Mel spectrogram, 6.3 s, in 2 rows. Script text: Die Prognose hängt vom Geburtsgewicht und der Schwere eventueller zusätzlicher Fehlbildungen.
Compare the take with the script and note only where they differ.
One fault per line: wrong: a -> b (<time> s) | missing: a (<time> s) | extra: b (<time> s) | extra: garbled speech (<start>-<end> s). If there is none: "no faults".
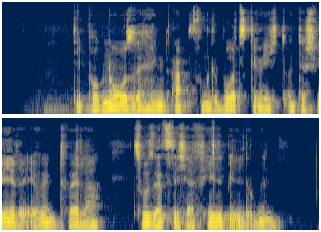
extra: ab (1.7 s)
